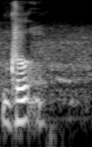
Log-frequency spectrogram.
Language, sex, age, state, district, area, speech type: Bodo, male, 18-30, Assam, Chirang, urban, read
